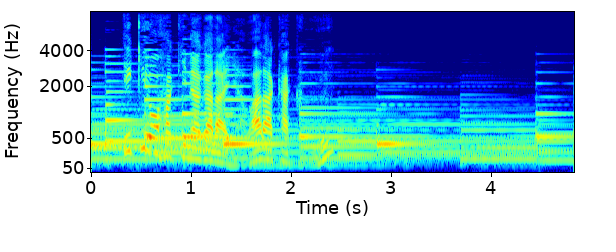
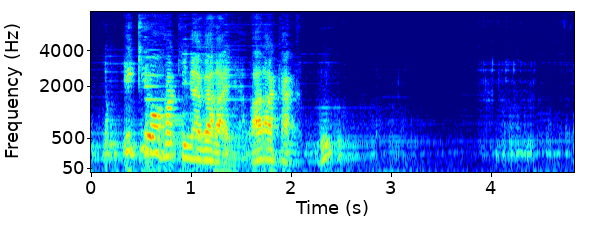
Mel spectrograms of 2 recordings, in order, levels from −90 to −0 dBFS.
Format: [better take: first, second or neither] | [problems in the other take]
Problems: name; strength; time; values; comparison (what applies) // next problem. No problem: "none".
first | noise reduction (neural separator model SepFormer DNS4)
